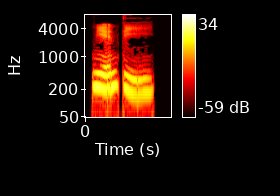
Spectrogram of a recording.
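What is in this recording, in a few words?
"年底", Mandarin Chinese; chinese-flashcards; hsk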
